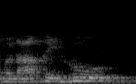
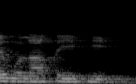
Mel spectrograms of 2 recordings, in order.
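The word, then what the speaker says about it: مُلَاقِيهِ: Instead of pronouncing mulaqi hu, it's easy in tajweed and more rhythmic to say mulaqihi.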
